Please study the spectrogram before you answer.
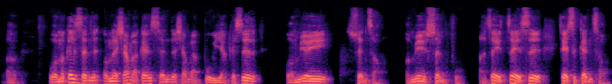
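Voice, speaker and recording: A man's voice: fairly low pitch, expressive, quick pace, warm tone, breathy edge. A middle-aged man, a preacher giving a devotional Bible sharing in a conversational way, often repeating and restarting phrases and asking rhetorical questions.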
